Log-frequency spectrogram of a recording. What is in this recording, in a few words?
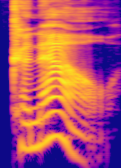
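"canal", English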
